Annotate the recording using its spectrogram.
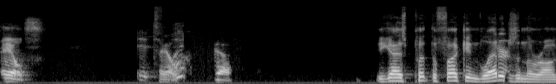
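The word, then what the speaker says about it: Acle: alpha charlie lima echo it makes me want to say ankle but i know it's actually it's ales you guys put the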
